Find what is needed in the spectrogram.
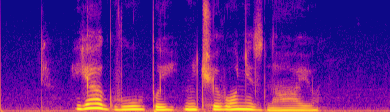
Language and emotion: Russian, neutral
